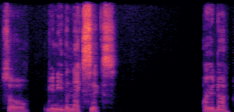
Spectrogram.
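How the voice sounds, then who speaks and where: A man's voice: mid-range voice, flat delivery, takes it slowly, darkish tone. Teasing Toronto man hosting a slang quiz. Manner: teasing, mock-stern, slangy. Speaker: quiz host. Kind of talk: casual slang quiz banter.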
